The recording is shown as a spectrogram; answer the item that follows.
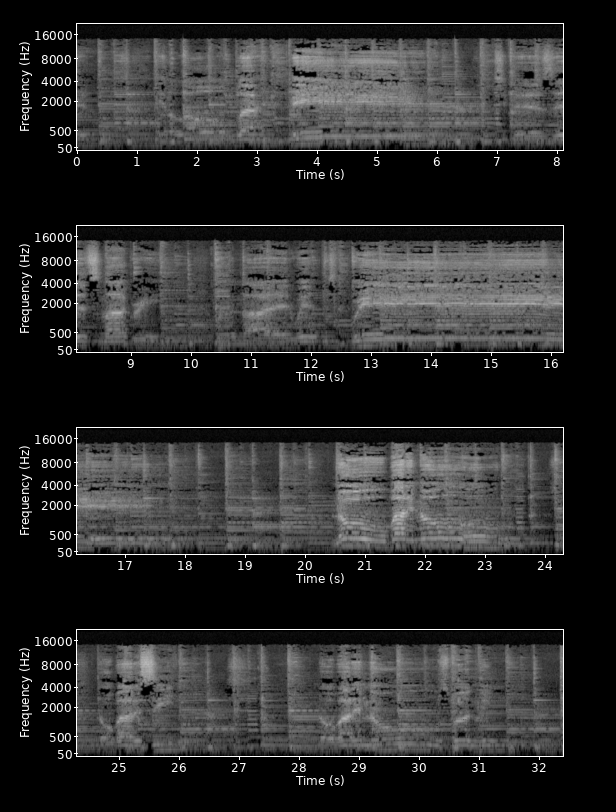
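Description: Acoustic guitar strummed and picked in a slow folk ballad, with a man singing long held notes over it twice, each lasting a few seconds, and shorter sliding notes later.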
